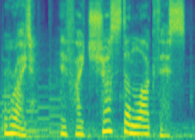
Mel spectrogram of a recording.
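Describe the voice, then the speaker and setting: A composed young soldier reasons things out in a lowish voice. It is anime game acting, serious and analytical, with music clearly behind it. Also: female voice, lively intonation, takes it slowly.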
